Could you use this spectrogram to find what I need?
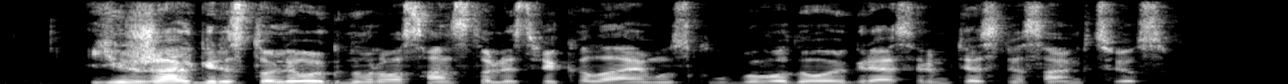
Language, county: Lithuanian, Kaunas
